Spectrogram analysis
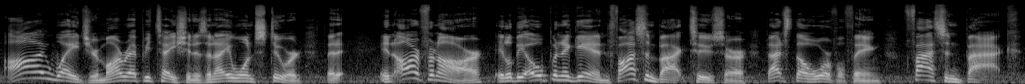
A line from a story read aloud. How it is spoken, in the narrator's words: continued Robert triumphantly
